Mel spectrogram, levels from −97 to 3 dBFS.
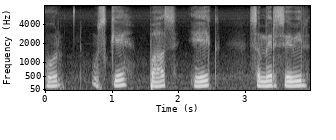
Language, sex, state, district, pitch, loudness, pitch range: Hindi, male, Uttar Pradesh, Saharanpur, 170 Hz, -17 LUFS, 160-175 Hz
